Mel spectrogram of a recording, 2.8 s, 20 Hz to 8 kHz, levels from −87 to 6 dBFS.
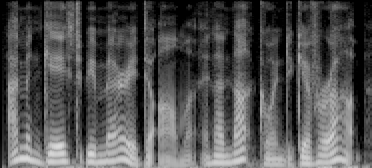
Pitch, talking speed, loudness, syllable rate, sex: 125 Hz, 320 wpm, -16 LUFS, 7.3 syllables/s, male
